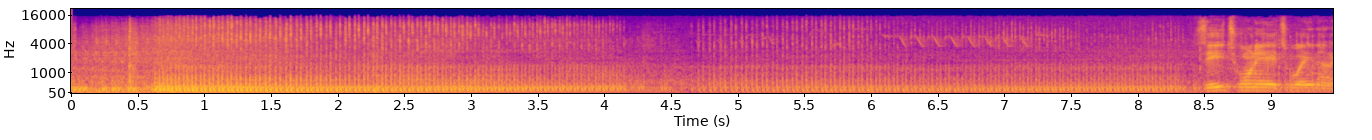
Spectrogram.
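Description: A motorcycle rides away and fades into the distance.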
